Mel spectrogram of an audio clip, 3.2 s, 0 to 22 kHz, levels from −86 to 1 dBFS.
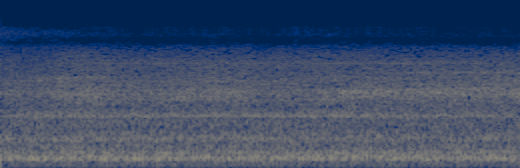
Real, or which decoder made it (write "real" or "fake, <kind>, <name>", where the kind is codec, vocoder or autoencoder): fake, vocoder, BigVGAN v2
